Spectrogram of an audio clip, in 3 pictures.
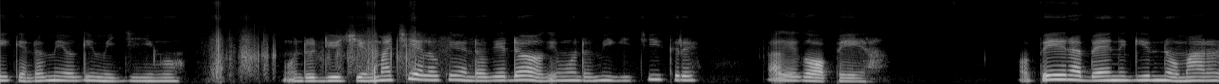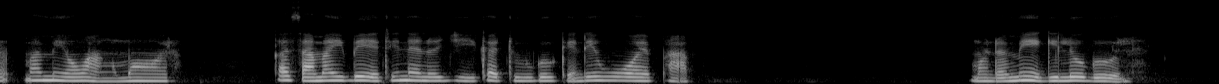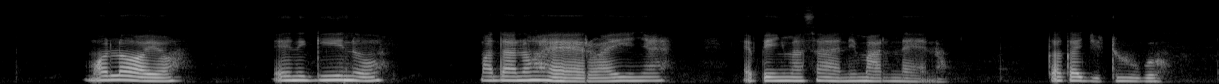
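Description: No technical faults can be heard in this recording.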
